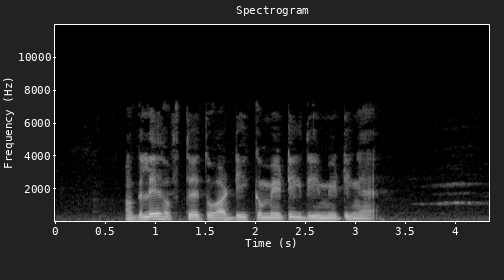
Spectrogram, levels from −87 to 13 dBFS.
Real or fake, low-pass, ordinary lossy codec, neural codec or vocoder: real; 7.2 kHz; Opus, 64 kbps; none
